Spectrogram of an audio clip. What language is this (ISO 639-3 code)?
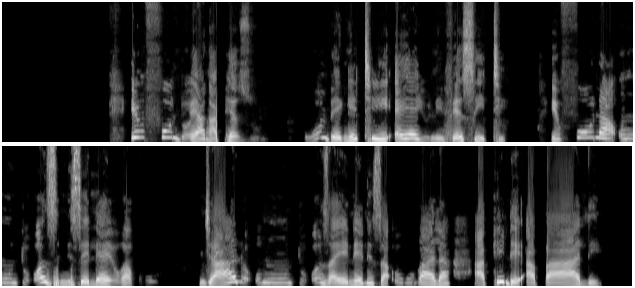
nde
